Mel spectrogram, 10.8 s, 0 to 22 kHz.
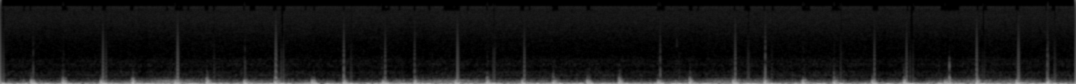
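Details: ASMR heartbeat recording: steady, regular lub-dub heartbeat at about 85 beats a minute, deep and muffled; normal heartbeat.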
